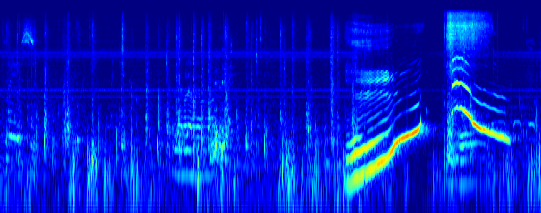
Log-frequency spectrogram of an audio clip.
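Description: Voices over light footsteps on stone paving, then a long vocal glide rising in pitch about seven seconds in, followed about nine seconds in by a toddler's high excited squeal falling in pitch.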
